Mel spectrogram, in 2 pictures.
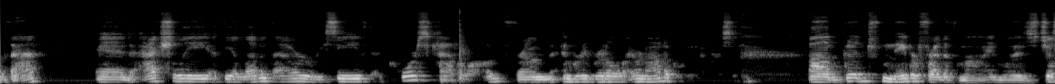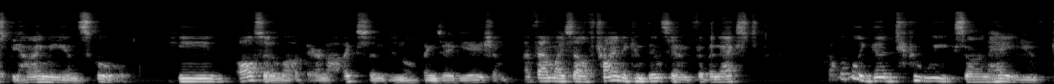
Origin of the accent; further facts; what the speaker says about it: Greenhills, Ohio, United States; also born or lived in Appleton, Wisconsin; I am a local guy. Born and raised in Green Hills, just up the street from CPG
